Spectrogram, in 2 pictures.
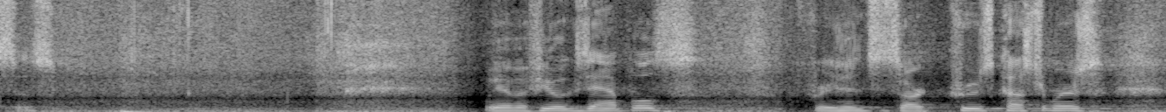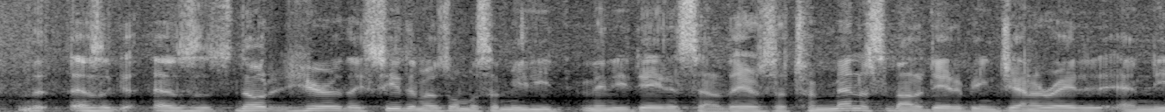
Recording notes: This weeks podcast is a live recording from the Canadian Space Summit.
